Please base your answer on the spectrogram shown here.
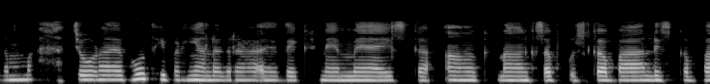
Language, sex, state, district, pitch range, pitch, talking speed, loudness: Hindi, female, Bihar, Jahanabad, 190-205 Hz, 195 Hz, 170 wpm, -20 LUFS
